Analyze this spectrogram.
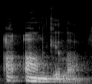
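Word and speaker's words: Angela: Ось наголос, звичайно, на а. По-друге, мене багато чого пов'язує з Іспанією. Знаю, маю друзів, які мають це прекрасне ім'я і чоловіки, і жінки. Також наголос на а.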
